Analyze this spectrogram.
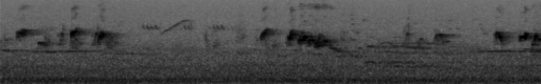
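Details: Red-whiskered bulbul used as a decoy while trapping in bushes at Lương Sơn, Hòa Bình, Vietnam. Short bright warbled phrases come in bursts, with pauses between groups. A thin upslurred whistle from another bird is faintly heard.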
